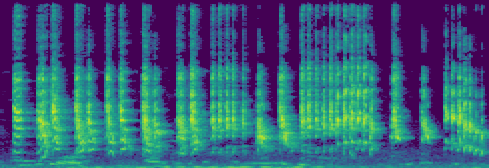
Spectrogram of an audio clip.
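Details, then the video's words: Cendet (long-tailed shrike) delivering a fast, dense chatter of varied harsh and buzzy notes, some rapidly trilled, almost without pause. "cendet pastol"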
